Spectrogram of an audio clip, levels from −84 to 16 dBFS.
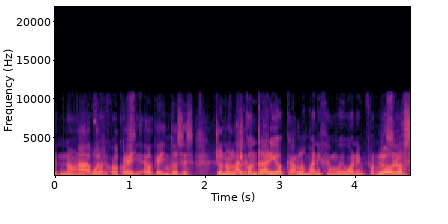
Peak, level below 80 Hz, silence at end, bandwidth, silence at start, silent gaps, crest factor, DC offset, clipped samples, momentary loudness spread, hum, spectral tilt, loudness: -4 dBFS; -50 dBFS; 0 s; 11 kHz; 0 s; none; 12 dB; under 0.1%; under 0.1%; 6 LU; none; -6.5 dB/octave; -16 LUFS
